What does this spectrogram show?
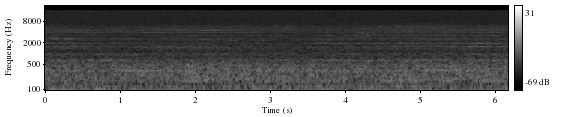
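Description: Freight cars of a passing freight train rolling over the rails, a steady rumble of wheels and cars.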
